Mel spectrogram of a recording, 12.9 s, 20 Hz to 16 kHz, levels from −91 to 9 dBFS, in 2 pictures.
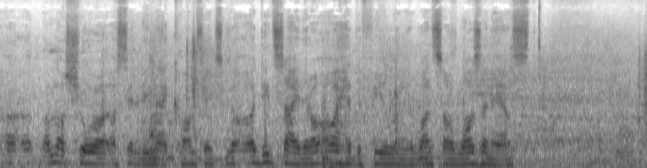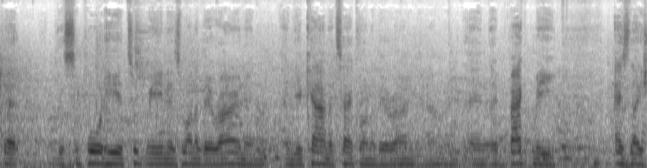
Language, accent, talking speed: English, Australian, 260 wpm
